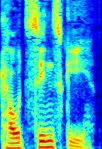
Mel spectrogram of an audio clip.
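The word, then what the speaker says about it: Kauczinski: Die Mama von dem neuen Löwentrainer hat gesagt, der heißt Kauzinski.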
